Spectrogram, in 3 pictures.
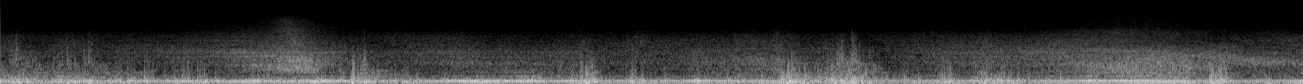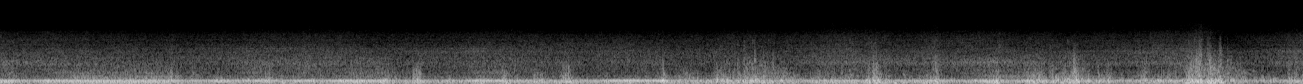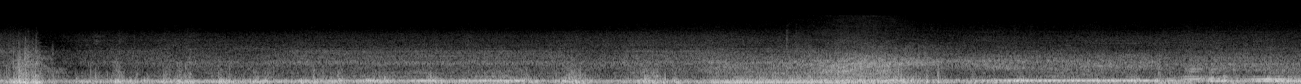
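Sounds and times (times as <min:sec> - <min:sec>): car engine droning: 0:00.0 - 0:39.0
road and wind noise: 0:00.0 - 0:39.0.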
